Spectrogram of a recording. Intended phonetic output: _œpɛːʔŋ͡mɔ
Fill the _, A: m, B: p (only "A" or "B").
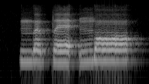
A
